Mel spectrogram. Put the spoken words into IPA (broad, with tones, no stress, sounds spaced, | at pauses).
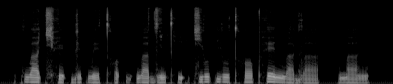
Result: k w a˦ t͡ɕʰ ẽ˨ p̚ ɡ e˧ p w e˨˩ t̪ʰ ɔ˨ k̚ o˦ ʔ w a˧ d͡z ĩ˨˩ t̪ʰ i˨ ʔ t͡ɕ j u˦ p j u˧ t̪ʰ ɔ˧ pʰ e˥˧ n̪ w a˨˩ ɡ w a˨˩ | m a˨˩ ŋ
